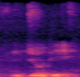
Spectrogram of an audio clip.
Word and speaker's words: যদি: যদি আছে একটা শব্দ, যদি শব্দের উচ্চারণ হবে কি? যদি।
